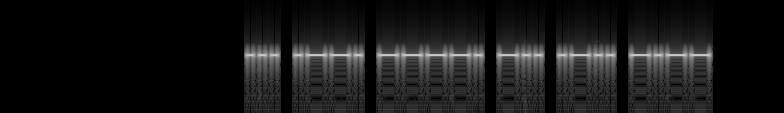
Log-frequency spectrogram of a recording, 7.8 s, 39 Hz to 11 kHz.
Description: Morse code, heard as a keyed tone, about 20 wpm, 700 Hz. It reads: SP9DLY
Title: DXCC-100 Call Signs - 6 Characters - Repeated 3x - 20wpm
